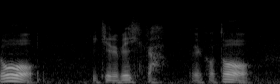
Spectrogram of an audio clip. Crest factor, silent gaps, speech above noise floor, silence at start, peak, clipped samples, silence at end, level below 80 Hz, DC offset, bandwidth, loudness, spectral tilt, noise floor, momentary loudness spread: 20 dB; none; 21 dB; 0 s; -16 dBFS; under 0.1%; 0.25 s; -62 dBFS; under 0.1%; 17.5 kHz; -36 LUFS; -6 dB/octave; -58 dBFS; 21 LU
